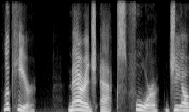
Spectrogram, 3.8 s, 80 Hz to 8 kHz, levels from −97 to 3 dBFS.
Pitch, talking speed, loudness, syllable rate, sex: 245 Hz, 95 wpm, -18 LUFS, 3.1 syllables/s, female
